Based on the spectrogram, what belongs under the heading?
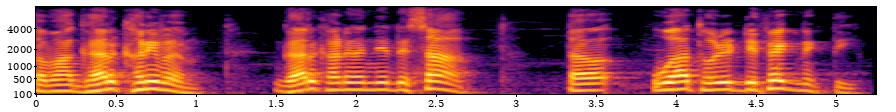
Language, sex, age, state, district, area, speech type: Sindhi, male, 45-60, Gujarat, Surat, urban, spontaneous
